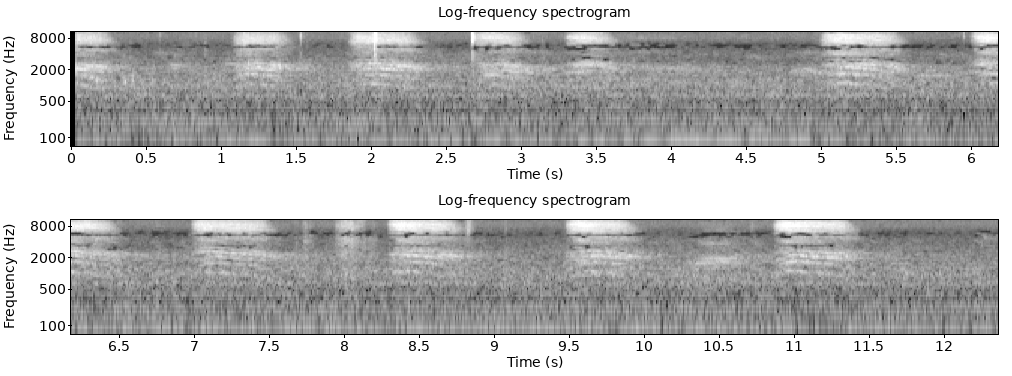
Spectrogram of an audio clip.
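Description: Grey partridge giving harsh, grating calls, about nine in a row roughly every second and a half, over a steady low rumble of wind or handling noise.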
